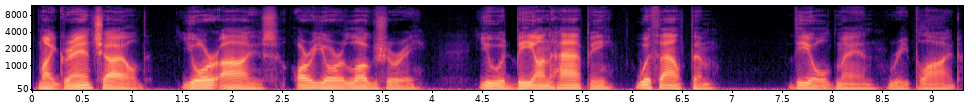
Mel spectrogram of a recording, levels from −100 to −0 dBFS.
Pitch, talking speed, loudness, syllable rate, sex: 90 Hz, 110 wpm, -18 LUFS, 3.4 syllables/s, male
